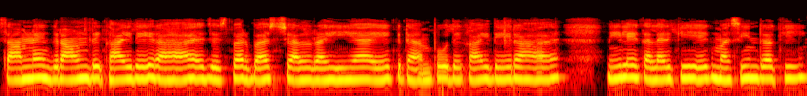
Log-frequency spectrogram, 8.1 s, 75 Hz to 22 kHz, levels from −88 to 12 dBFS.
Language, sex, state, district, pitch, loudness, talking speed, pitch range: Hindi, female, Uttar Pradesh, Ghazipur, 210 Hz, -18 LUFS, 185 wpm, 200-220 Hz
